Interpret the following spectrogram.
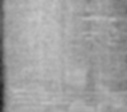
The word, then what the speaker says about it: Django: And yet, here they are, facing off in one of the most daring movies of the year, Django Unchained. What's your name? Django. The D is silent.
